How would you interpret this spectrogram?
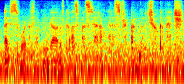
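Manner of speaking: whispered murderous rage; furious whisper. Real, not acted. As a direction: hiss the threat under your breath.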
